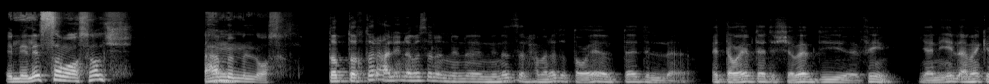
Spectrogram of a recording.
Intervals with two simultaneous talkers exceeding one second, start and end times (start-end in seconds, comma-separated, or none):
none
